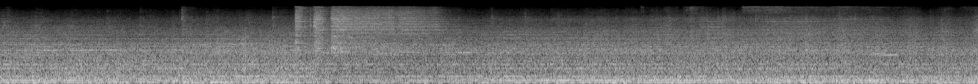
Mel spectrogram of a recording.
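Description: Freight train of covered hoppers and tank cars rolling past close by: a steady rumble and rattle of wheels on the rails, with a brief burst of high hiss about three seconds in.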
